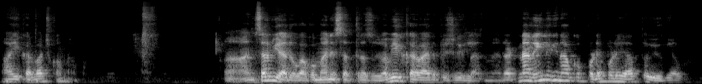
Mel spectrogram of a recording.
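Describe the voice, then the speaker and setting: A young male chemistry teacher giving an online class lecture, brisk and teasing, now and then mimicking slow students. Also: mid-range voice, expressive, fairly bright tone. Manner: brisk, teasing, acts out lazy students in asides.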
